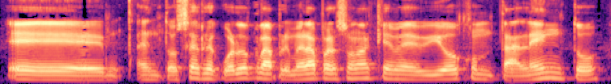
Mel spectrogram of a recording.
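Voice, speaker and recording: A man's voice: medium pitch, steady tone, normal speed, clean tone. A middle-aged man from Cuba with a Cuban Spanish accent, a guest pastor and singer telling his story in a casual interview, rambling with restarts. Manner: rambling, frequent restarts, laughs warmly.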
